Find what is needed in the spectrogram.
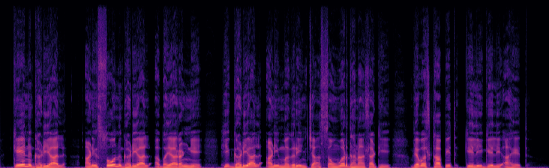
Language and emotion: Marathi, neutral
